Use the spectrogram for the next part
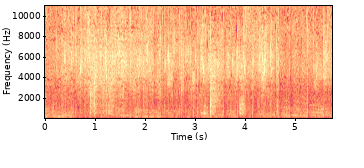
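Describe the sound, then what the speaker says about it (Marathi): Whole spices and cracked green cardamom fry in hot oil in a kadai for a Konkani mutton curry, giving a steady, close, bright sizzle with small crackles and pops throughout and no talking. "आता मी कढई ठेवली आहे, कढईमध्ये तेल टाकलंय. आता तेलामध्ये आहे ना हे सर्व खडे मसाले टाकायचे आहेत."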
